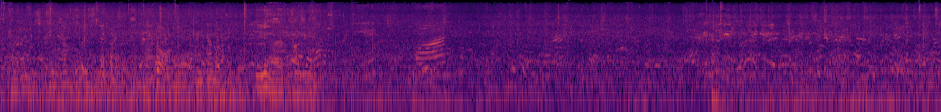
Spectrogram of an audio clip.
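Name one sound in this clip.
A crowd of people chat outdoors at a distance.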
